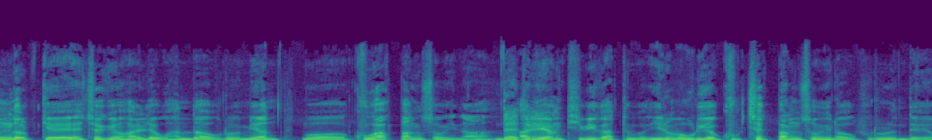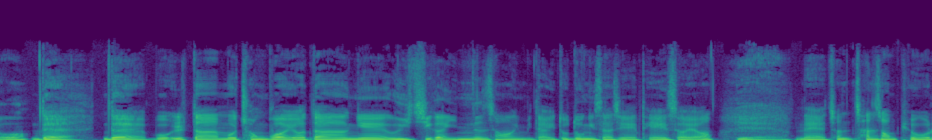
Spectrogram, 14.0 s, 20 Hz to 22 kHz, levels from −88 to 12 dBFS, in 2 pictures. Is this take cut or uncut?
cut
